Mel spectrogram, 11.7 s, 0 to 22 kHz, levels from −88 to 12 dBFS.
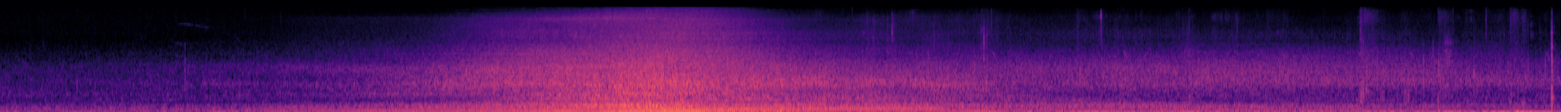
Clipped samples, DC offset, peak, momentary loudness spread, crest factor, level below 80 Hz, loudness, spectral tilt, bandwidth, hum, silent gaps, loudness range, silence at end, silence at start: under 0.1%; under 0.1%; -6 dBFS; 22 LU; 22 dB; -34 dBFS; -27 LUFS; -5 dB/octave; 16.5 kHz; none; none; 16 LU; 0 s; 0 s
